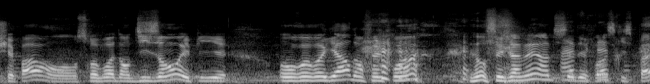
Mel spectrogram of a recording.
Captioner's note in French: rires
